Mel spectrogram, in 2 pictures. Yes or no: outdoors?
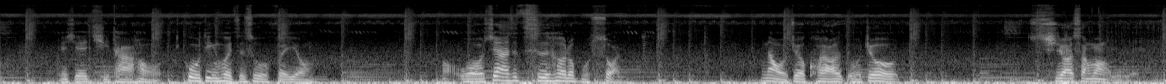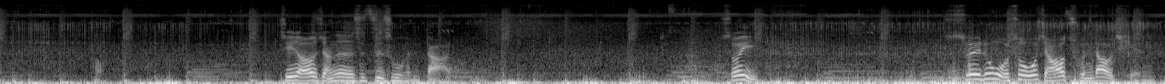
yes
